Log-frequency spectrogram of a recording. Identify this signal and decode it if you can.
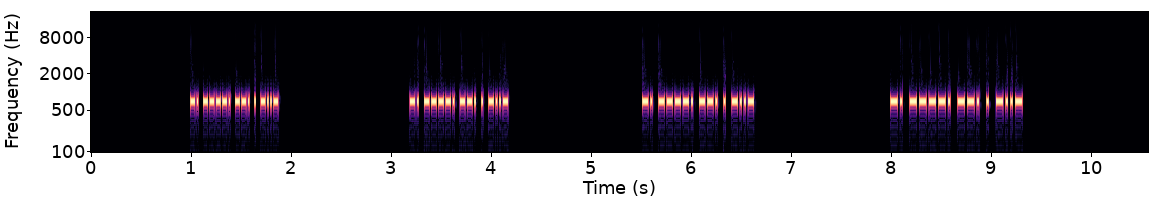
Morse code, heard as a keyed tone, about 63 wpm, 700 Hz. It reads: N9GEX N9GEX N9GEX N9GEX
